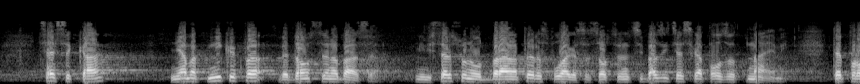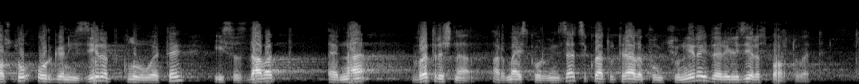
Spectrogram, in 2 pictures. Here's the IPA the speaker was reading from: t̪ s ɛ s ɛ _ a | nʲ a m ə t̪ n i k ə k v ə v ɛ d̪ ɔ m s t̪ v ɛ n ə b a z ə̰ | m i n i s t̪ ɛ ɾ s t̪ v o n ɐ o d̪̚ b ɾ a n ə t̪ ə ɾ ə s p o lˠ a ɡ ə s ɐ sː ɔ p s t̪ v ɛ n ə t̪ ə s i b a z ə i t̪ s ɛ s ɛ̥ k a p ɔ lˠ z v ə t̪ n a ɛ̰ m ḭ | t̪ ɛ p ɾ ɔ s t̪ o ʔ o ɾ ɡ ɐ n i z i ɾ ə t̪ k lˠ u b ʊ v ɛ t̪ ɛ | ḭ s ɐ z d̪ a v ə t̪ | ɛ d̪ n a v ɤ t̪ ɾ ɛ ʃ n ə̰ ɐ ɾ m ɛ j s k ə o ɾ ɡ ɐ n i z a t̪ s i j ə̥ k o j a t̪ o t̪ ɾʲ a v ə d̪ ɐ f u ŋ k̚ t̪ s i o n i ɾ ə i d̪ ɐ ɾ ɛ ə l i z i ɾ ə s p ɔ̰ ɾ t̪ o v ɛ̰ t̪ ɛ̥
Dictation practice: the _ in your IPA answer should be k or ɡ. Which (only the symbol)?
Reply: k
